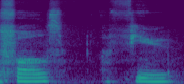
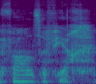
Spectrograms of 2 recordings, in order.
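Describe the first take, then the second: First: The last word ends in a plain vowel. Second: The last word ends in a harsh throaty sound. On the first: "It's the Falls of Few" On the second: "you sound like you're absolutely disgusted"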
